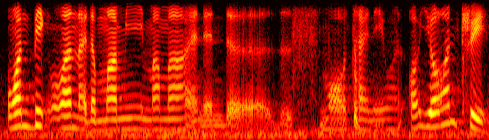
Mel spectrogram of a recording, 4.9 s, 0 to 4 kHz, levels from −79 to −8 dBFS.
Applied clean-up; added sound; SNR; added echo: none; Fixed-wing aircraft, airplane; 15 dB; none.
